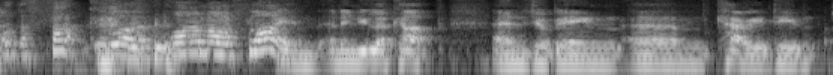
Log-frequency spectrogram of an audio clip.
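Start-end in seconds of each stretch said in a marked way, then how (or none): 0.0-2.1 shocked confusion. Retold or imitated. Recounting a game mishap to friends, startled high-pitched disbelief. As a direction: play it like you've just been yanked into the sky. Retelling being snatched by bird.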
